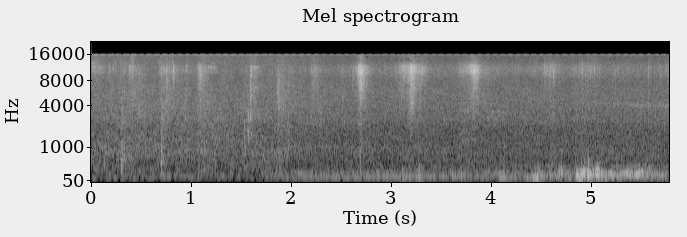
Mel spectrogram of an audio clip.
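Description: A man runs across grass with quick footsteps.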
